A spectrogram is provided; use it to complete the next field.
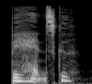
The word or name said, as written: behandsket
